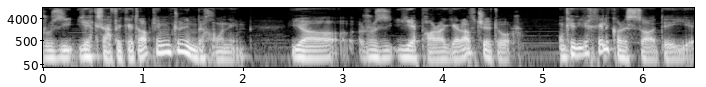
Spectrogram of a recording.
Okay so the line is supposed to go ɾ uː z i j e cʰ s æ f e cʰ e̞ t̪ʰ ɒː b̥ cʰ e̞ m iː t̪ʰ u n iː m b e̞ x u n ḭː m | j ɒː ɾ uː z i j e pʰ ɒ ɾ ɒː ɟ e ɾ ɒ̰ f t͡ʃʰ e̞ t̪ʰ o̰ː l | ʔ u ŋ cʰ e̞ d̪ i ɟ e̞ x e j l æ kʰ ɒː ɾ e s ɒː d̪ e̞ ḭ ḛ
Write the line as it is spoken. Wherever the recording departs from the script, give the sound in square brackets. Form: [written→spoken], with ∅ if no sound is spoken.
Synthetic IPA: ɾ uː z i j e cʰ s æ f e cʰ e̞ t̪ʰ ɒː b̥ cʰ e̞ m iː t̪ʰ u n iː m b e̞ x u n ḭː m | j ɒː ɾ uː z i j e pʰ ɒ ɾ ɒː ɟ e ɾ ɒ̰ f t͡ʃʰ e̞ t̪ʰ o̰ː [l→ɾ] | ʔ u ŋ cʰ e̞ d̪ i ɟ e̞ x e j l [æ→i] kʰ ɒː ɾ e s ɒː d̪ e̞ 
